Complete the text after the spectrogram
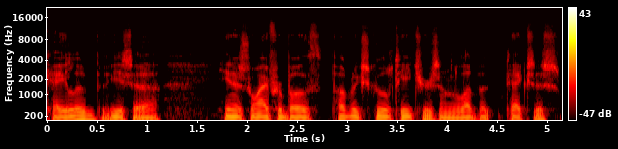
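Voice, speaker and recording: The voice has a dark, mellow tone and very even loudness at a moderate pace, with a dry, close sound and no echo. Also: man, very deep, low pitch for a man, ordinary pitch variation, very clean recording, silent background. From Thailand. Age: 70s. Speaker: Bible and missions professor. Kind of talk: casual chat. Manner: soft-spoken.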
